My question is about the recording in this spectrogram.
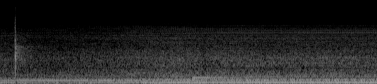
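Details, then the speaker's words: Range Rover SVR after engine swap and reinstallation with subframe, first start, cooling fans on: smooth, even idle with steady low rumble and fans whooshing, no knocks or misses. "I think it's working. I think it's working. It sounds well smooth."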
